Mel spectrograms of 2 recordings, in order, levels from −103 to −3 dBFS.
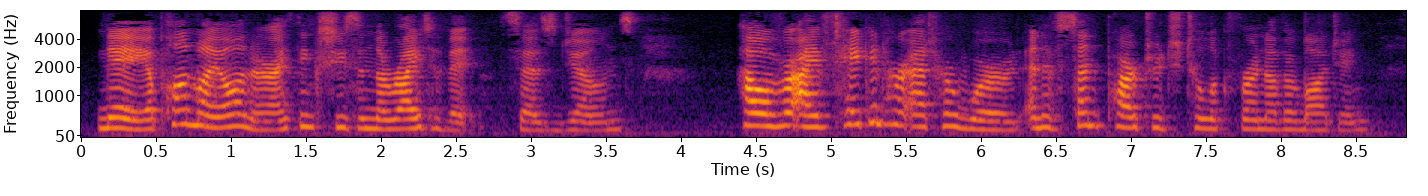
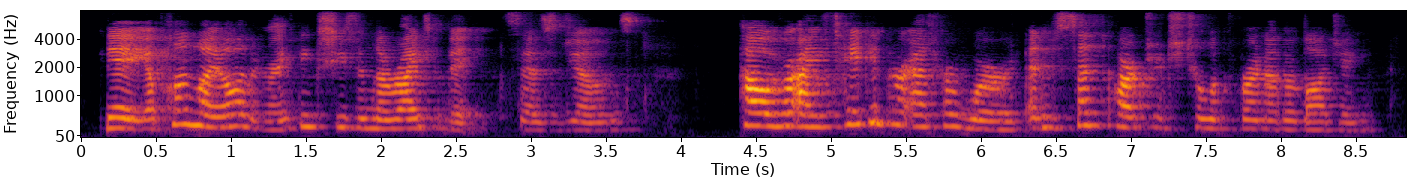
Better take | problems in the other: first | noise reduction (neural mask model DeepFilterNet 3)

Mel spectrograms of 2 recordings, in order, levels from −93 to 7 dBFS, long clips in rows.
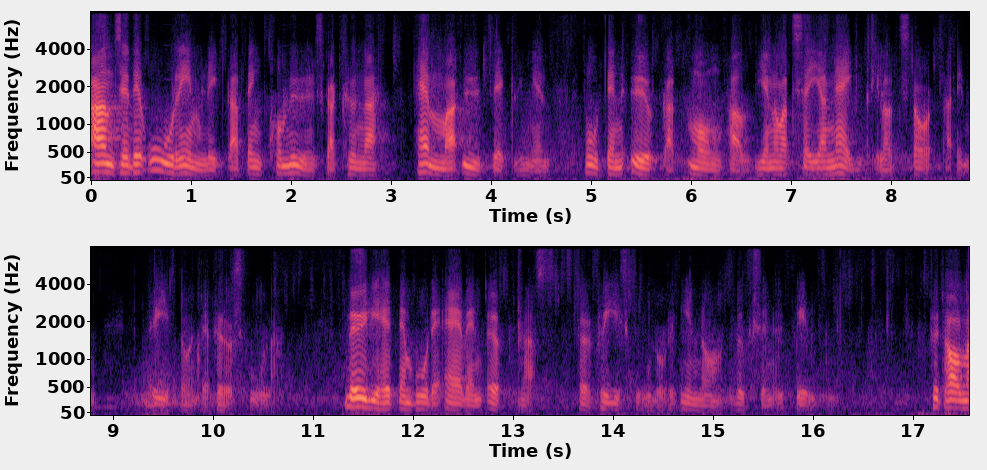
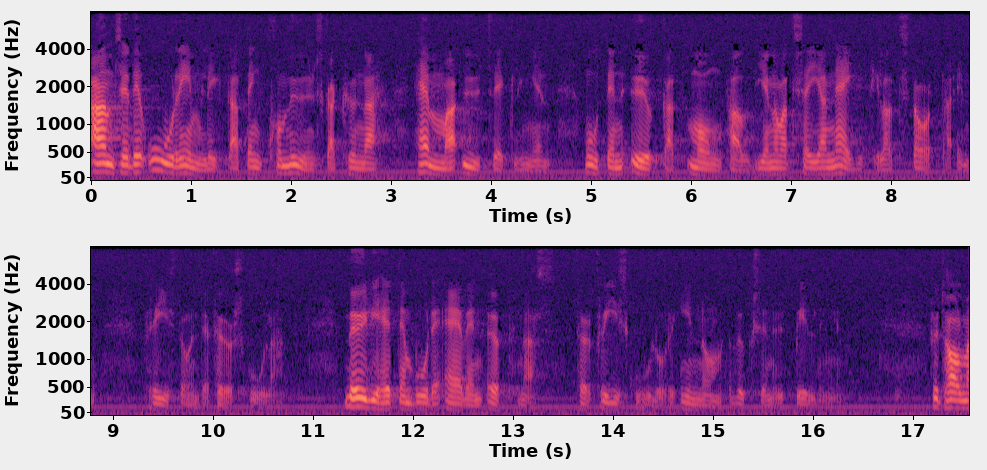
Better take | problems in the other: second | noise reduction (neural separator model SepFormer DNS4)

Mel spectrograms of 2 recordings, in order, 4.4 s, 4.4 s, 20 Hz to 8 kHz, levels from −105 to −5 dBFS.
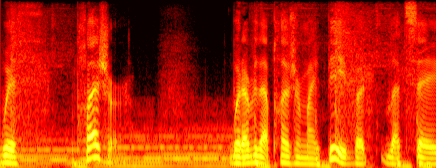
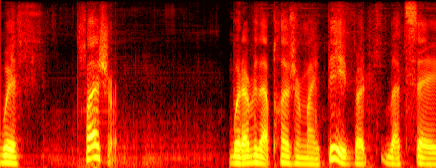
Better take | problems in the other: first | noise reduction (neural separator model SepFormer DNS4)

